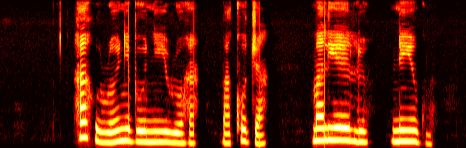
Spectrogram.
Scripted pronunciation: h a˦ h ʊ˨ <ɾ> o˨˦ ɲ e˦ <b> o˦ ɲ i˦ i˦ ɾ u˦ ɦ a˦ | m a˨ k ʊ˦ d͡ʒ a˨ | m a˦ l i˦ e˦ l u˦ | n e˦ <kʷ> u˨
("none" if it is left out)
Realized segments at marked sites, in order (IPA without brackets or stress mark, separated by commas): ɾ, b, ɡʷ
